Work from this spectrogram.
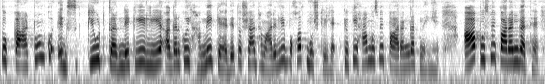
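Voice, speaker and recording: A woman's voice: sits high, animated, a little fast, a bit bright. A young woman co-hosting a show, interviewing in a conversational way. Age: young adult. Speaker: TV show co-host. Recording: long hall-like reverb.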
